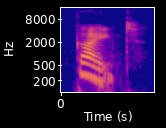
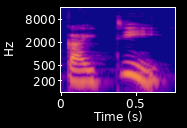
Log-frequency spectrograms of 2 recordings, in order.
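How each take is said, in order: First: It ends with the t, with no final vowel. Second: An extra vowel sound follows the final t. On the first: The speaker calls it right. "we pronounce it as kite" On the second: The speaker calls it wrong. "not kite"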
